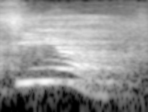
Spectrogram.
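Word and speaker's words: fear: जो शब्द जिनमें आर अंत में आ रहा है, जैसे फियर वर्ड, अंत में आर आ रहा है, फियर, तो फियर इसमें भी आर का उच्चारण नहीं होगा।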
